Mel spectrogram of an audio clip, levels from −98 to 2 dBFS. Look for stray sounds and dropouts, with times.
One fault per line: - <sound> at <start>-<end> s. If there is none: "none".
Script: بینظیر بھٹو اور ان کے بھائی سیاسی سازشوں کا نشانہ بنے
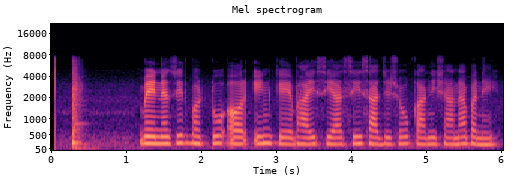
- thud at 0.3-0.7 s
